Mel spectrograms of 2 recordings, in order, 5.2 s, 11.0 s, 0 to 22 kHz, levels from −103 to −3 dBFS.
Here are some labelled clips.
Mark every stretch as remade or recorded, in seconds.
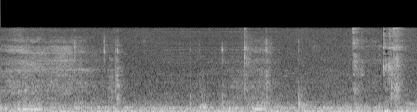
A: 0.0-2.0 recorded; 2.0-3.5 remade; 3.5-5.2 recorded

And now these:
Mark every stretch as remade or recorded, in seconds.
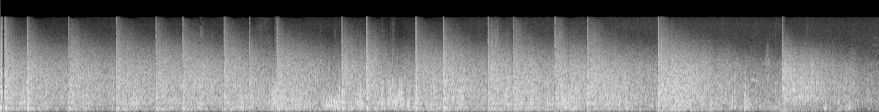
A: 0.0-0.7 recorded; 0.7-3.7 remade; 3.7-4.6 recorded; 4.6-5.0 remade; 5.0-5.8 recorded; 5.8-7.2 remade; 7.2-9.0 recorded; 9.0-11.0 remade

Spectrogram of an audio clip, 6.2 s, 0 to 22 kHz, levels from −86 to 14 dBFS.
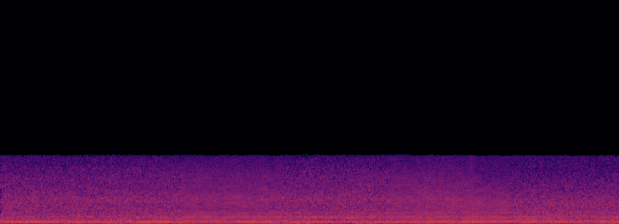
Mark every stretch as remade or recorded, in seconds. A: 0.0-1.8 recorded; 1.8-2.8 remade; 2.8-3.9 recorded; 3.9-5.1 remade; 5.1-6.2 recorded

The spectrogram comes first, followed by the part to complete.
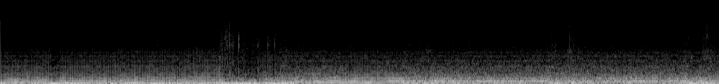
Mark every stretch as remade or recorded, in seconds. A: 0.0-2.8 remade; 2.8-3.2 recorded; 3.2-4.0 remade; 4.0-7.2 recorded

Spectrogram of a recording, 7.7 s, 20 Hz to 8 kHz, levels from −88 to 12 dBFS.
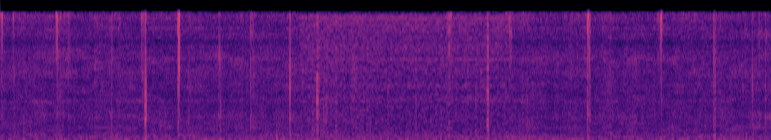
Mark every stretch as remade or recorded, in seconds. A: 0.0-3.0 remade; 3.0-5.1 recorded; 5.1-7.7 remade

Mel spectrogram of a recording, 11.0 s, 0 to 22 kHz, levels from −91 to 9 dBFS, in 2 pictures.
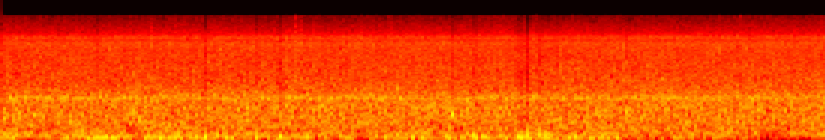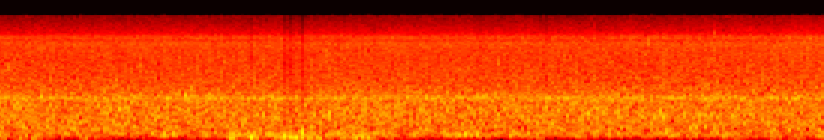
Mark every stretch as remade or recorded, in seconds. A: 0.0-0.5 recorded; 0.5-1.2 remade; 1.2-2.3 recorded; 2.3-5.3 remade; 5.3-6.2 recorded; 6.2-9.1 remade; 9.1-11.0 recorded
